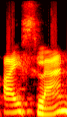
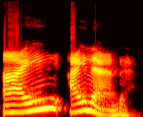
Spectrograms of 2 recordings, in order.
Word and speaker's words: island: they say debris and it's not Iceland it is I island and this is It's not asil, it's ale.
